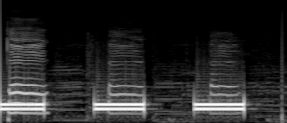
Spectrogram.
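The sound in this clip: A telephone busy signal sounds as three loud, steady mid-pitched tone bursts, each about half a second long and separated by equal silent gaps. A small click follows at the end.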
